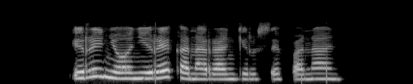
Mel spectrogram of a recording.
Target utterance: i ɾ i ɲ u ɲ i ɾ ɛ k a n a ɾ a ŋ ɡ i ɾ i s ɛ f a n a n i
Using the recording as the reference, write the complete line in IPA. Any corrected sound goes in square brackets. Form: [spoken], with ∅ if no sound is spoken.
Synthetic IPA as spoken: i ɾ i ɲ [ɔ] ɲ i ɾ ɛ k a n a ɾ a ŋ ɡ i ɾ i s ɛ f a n a n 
